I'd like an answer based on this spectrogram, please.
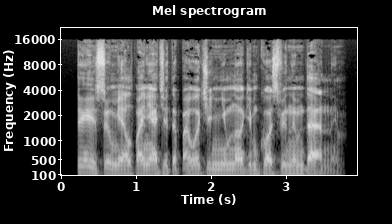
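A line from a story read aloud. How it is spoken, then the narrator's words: Grumbling. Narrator (Russian): проворчала она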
